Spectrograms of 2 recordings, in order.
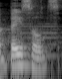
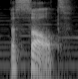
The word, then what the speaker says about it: basalt: The Atlantanss of the deeps use weapons of enchanted uh basil made of by the basalt kings. Is it basalt or basil? Basaltt. I should probably pronounce it as basalt.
